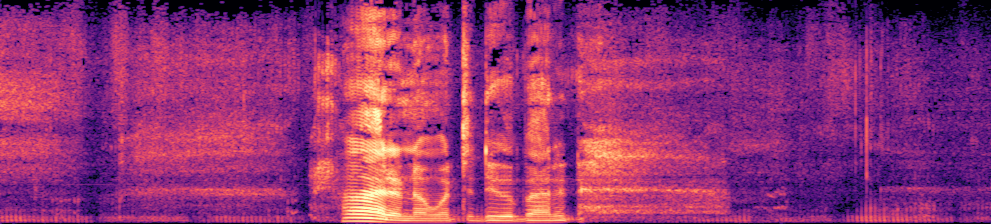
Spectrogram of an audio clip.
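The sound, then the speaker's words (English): A female cat purrs steadily, a low continuous rumble running through the whole clip, while a person speaks softly over it. “She was purring, but not meowing.”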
